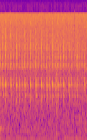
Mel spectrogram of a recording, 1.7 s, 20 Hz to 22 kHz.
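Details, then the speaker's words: Brand-new EFE/Kernow CC1 Booster model loco on first run: lumpy and creaky in one direction, with quick even clockwork-like ticking about six per second over a soft motor whir; smooth in the other direction. Clicking traced to a loose worm gear retainer. "A little bit lumpy. A little bit creaky. Ooh. So it does run, but there's a noise I'm not happy with going in this direction."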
